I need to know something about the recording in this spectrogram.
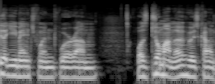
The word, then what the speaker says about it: Dormammu: Mordo Dormammu.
